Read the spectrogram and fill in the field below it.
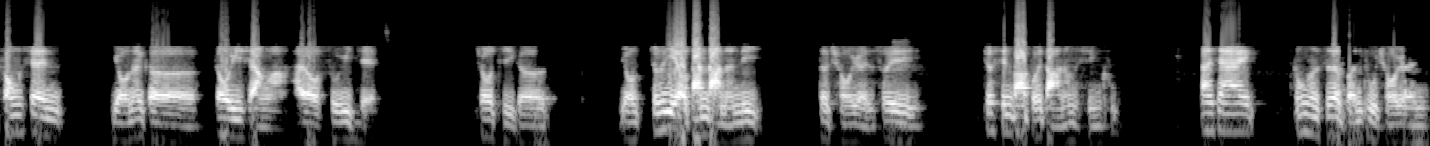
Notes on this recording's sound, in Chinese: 本集為我們第一次錄製，錄音品質還沒有很好，請多多包涵。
